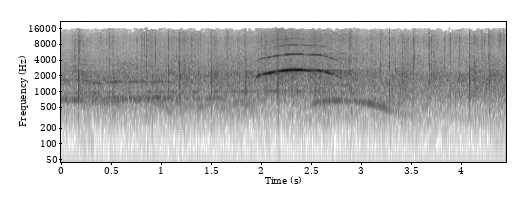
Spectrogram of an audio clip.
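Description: A church audience claps continuously to welcome a preacher, the dense applause swelling in the middle with a few voiced cheers rising above it.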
